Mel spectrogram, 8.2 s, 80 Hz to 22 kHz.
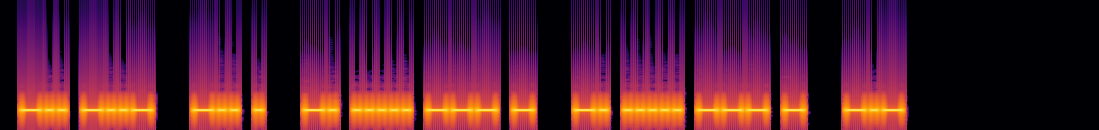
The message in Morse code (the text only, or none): DX DE N5OT N5OT K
